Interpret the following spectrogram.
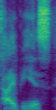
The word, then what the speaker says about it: Typhoeus: uh the word tyus actually and it is pronounced typhus it uh tyus was the son of Gaia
